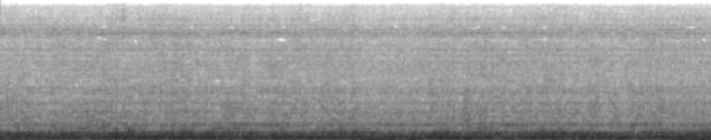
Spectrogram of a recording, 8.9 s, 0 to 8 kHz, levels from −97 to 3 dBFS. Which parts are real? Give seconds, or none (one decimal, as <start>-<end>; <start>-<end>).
4.5-5.3; 8.3-8.9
